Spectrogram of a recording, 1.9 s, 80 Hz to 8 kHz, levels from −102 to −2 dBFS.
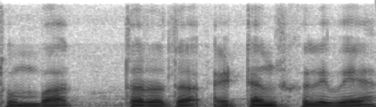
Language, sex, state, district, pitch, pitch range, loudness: Kannada, male, Karnataka, Dharwad, 120 Hz, 115-125 Hz, -16 LUFS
